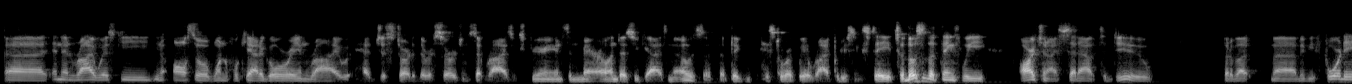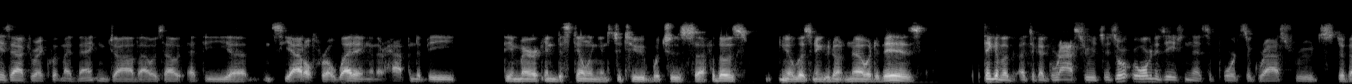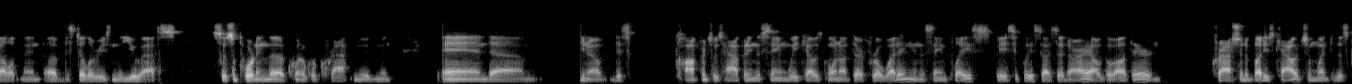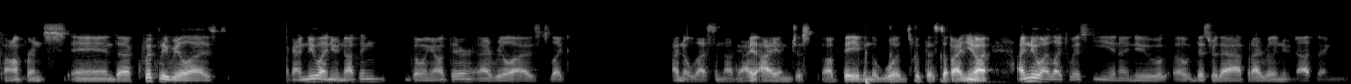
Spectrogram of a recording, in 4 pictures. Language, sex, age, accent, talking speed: English, male, 30-49, American, 245 wpm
